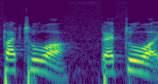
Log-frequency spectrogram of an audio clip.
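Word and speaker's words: patois: Considered a form of पैटोवा, इसमें S silent है ना।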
